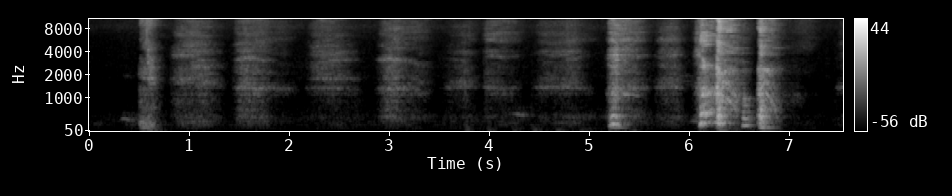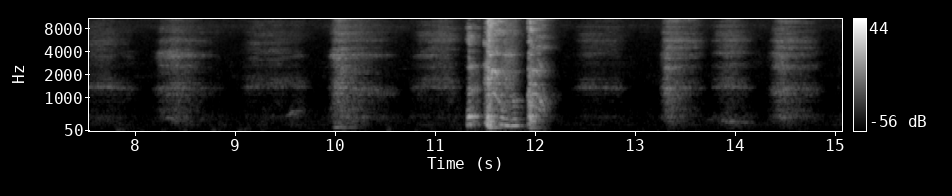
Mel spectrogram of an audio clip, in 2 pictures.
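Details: Acted coughing for a video audition in a quiet room: single coughs and throat clearing, plus two rapid bursts of three to four coughs.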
